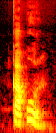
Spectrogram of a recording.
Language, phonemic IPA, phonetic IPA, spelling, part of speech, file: Marathi, /ka.puɾ/, [ka.puːɾ], कापूर, noun, LL-Q1571 (mar)-कापूर.wav
- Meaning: camphor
